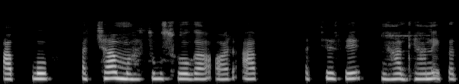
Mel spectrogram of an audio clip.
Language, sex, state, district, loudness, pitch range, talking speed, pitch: Hindi, female, Bihar, Darbhanga, -23 LUFS, 250-265 Hz, 170 wpm, 255 Hz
